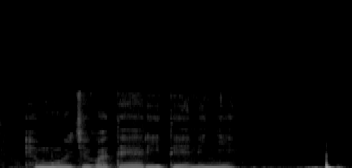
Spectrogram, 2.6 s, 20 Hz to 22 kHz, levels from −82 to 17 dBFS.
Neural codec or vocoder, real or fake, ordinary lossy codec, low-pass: none; real; none; 9.9 kHz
